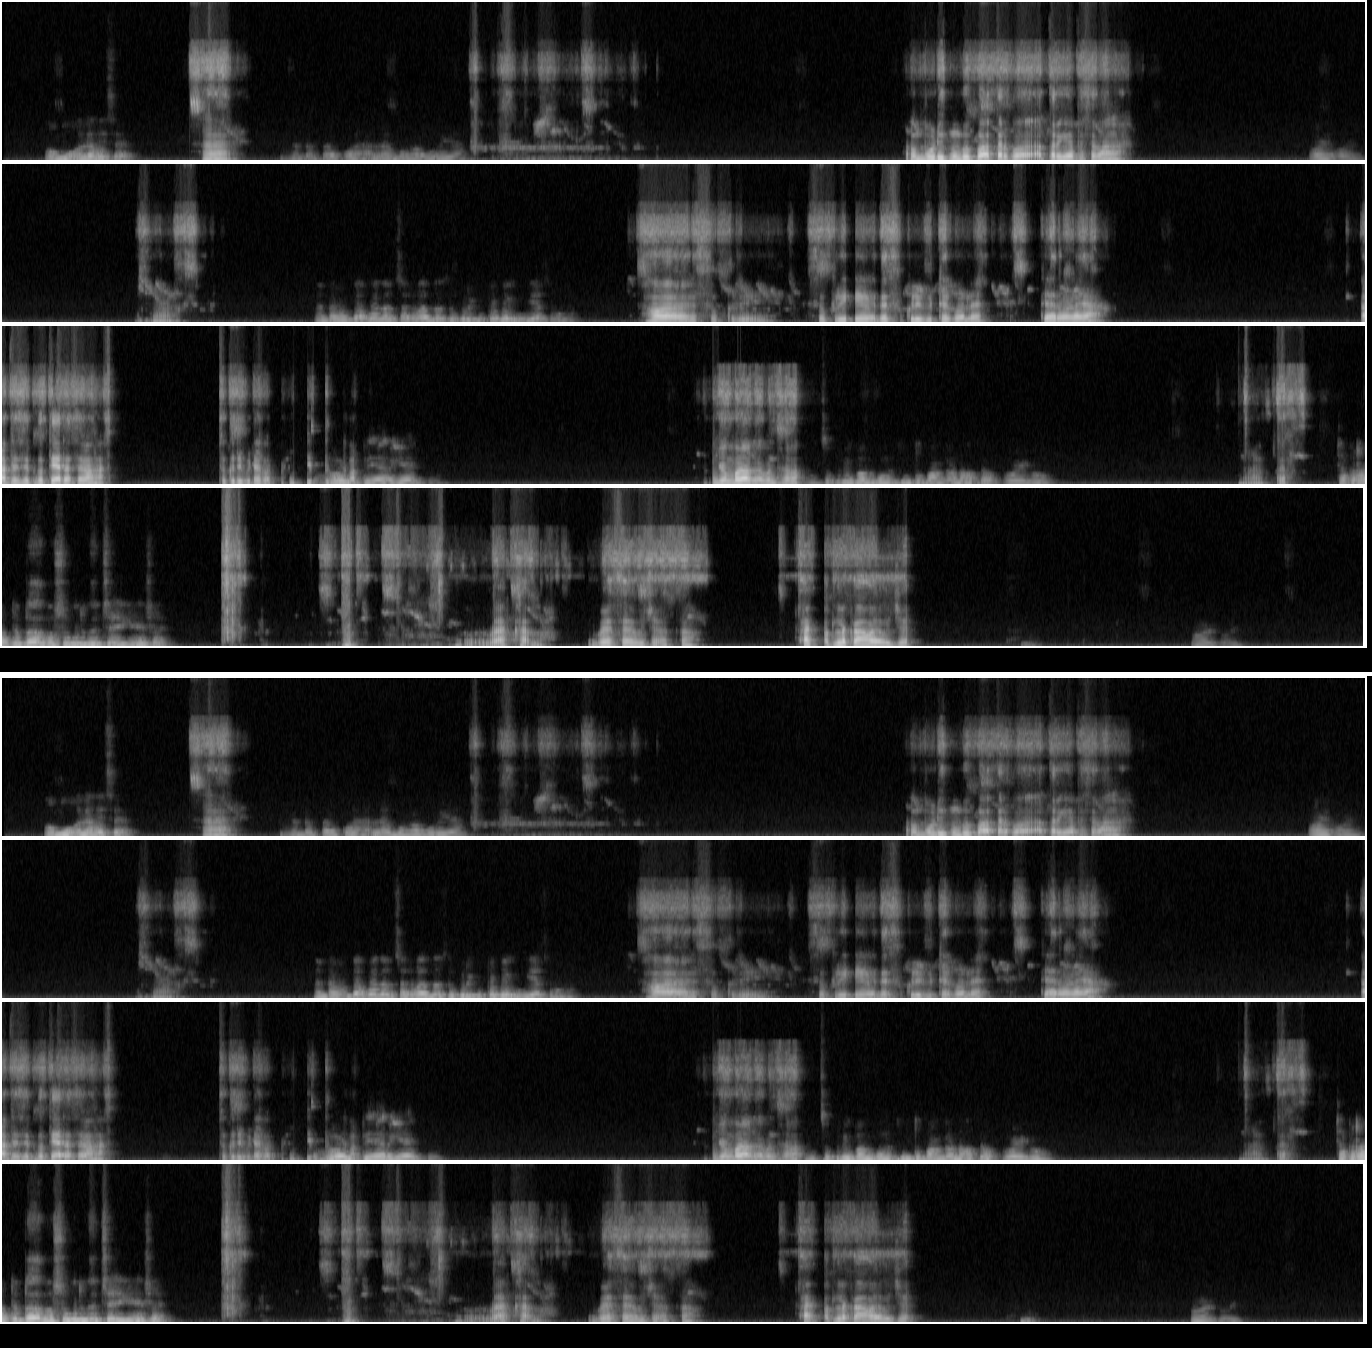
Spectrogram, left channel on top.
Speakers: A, on the right; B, on the left.
A: ᱩᱢᱩᱜ ᱟᱞᱮ ᱦᱳᱭ ᱥᱮ
B: ᱦᱮᱸ
A: ᱤᱱᱟᱹ ᱫᱚᱥᱟᱨ ᱯᱚᱨᱮ ᱦᱟᱸᱜ ᱞᱮ ᱵᱚᱸᱜᱟ ᱵᱩᱨᱩᱭᱟ
B: <inaudible> ᱵᱩᱲᱤ ᱠᱩᱢᱵᱟᱹ ᱠᱚ ᱟᱛᱟᱨ ᱠᱚᱣᱟ ᱟᱛᱟᱨ ᱜᱮᱭᱟ ᱯᱮ ᱥᱮ ᱵᱟᱝᱟ
A: ᱦᱳᱭ ᱦᱳᱭ
B: ᱟᱪᱪᱷᱟ
A: ᱟᱫᱚ ᱜᱚᱝᱠᱮ ᱟᱯᱮ ᱫᱚ ᱥᱟᱠᱨᱟᱛ ᱫᱚ ᱥᱩᱠᱨᱤ ᱠᱚᱯᱮ ᱜᱚᱡ ᱠᱚᱜᱮ ᱜᱮᱭᱟ ᱥᱮ ᱵᱟᱝᱟ
B: ᱦᱳᱭ ᱥᱩᱠᱨᱤ ᱥᱩᱠᱨᱤ ᱥᱩᱠᱨᱤ ᱯᱤᱴᱷᱟᱹ ᱠᱚᱞᱮ ᱛᱮᱭᱟᱨ ᱵᱟᱲᱟᱭᱟ ᱟᱯᱮ ᱥᱮᱫ ᱠᱚ ᱛᱮᱭᱟᱨᱟ ᱥᱮ ᱵᱟᱝᱟ ᱥᱩᱠᱨᱤ ᱯᱤᱴᱷᱟᱹ ᱠᱚ <inaudible>
A: ᱦᱳᱭ ᱛᱮᱭᱟᱨ ᱜᱮᱭᱟ ᱠᱚ
B: ᱟᱸᱡᱚᱢ ᱵᱟᱲᱟ ᱠᱟᱜ ᱵᱤᱱ
A: ᱥᱩᱠᱨᱤ ᱵᱟᱝ <unintelligible> ᱵᱟᱝ ᱜᱟᱱᱚᱜᱼᱟ ᱛᱚ ᱦᱚᱭ ᱦᱳ
B: ᱦᱚᱭ ᱛᱚ
A: ᱥᱟᱠᱨᱟᱛ ᱨᱮᱫᱚ ᱟᱫ ᱥᱩᱠᱨᱤ ᱫᱚ ᱪᱟᱭ ᱜᱮᱭᱟ ᱦᱮᱸ ᱥᱮ
B: <inaudible> <unintelligible> ᱵᱮᱥ ᱵᱟᱭ ᱵᱩᱡᱷᱟᱹᱜ ᱟᱛᱚ ᱥᱟᱠᱨᱟᱛ ᱞᱮᱠᱟ ᱦᱚᱸ ᱵᱟᱭ ᱵᱩᱡᱷᱟᱹᱜᱼᱟ
A: ᱦᱮᱸ ᱦᱳᱭ ᱦᱳᱭ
